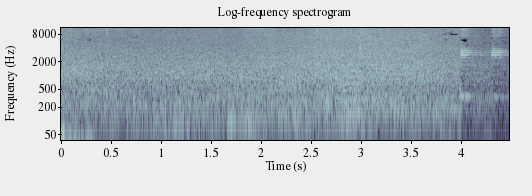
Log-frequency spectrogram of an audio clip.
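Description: A steady rushing noise with a low rumble underneath, with no distinct events.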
